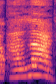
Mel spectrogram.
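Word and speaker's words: עָלָה: Y en el idioma original hebreo se pronuncia alá, que significa alzar, levantar y sacar.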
